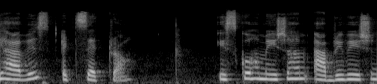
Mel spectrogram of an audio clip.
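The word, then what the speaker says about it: et cetera: So basically लोग इसे ज़्यादातर रॉन्ग वे में प्रोनाउंस करते हैं. एक्स का साउंड यूज़ करते हैं, लाइक एक्सेट्रा. बट एक्स का इसमें साउंड है ही नहीं. We don't need to यूज x sound. The correct pronunciation is एटसेट्रा. एटसेट्रा. एटसेट्रा.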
